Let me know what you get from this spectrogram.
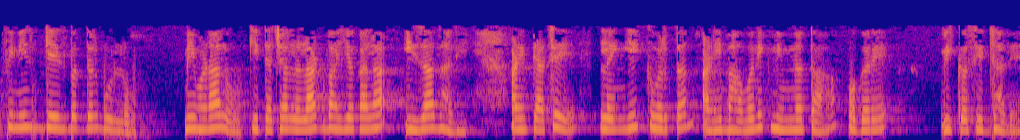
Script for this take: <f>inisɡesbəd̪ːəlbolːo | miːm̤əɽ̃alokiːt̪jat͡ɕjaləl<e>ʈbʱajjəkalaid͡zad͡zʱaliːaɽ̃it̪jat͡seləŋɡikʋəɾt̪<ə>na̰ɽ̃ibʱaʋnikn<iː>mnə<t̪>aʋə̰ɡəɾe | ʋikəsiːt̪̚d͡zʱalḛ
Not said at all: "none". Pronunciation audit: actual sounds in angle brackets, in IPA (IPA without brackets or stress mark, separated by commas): f, a, ə, i, t̪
